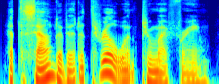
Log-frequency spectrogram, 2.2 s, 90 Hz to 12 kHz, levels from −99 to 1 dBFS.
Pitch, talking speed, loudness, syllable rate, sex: 105 Hz, 300 wpm, -22 LUFS, 6.1 syllables/s, male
